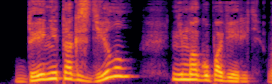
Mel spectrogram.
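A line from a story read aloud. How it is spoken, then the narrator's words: Teacher exclaiming. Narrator (Russian): воскликнула учительница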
